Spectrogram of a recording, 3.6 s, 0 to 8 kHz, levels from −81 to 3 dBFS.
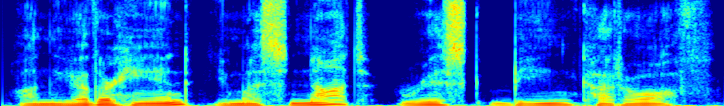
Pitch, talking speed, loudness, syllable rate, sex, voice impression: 110 Hz, 180 wpm, -18 LUFS, 3.7 syllables/s, male, masculine, adult-like, refreshing, slightly sincere, slightly elegant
